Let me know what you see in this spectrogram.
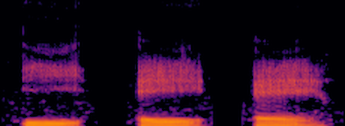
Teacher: Notice how your mouth getting wider with each vowel.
